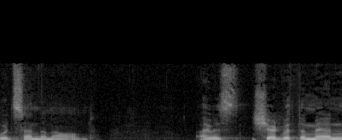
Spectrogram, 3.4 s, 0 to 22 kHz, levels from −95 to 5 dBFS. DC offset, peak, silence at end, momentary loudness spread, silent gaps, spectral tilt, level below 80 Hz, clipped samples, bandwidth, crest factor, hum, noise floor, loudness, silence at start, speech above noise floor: under 0.1%; -22 dBFS; 0 s; 11 LU; none; -5 dB/octave; -82 dBFS; under 0.1%; 12 kHz; 16 dB; none; -75 dBFS; -37 LUFS; 0 s; 40 dB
